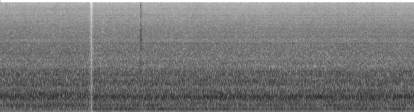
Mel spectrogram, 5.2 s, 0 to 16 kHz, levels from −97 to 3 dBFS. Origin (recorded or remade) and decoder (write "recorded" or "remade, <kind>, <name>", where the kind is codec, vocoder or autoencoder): recorded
